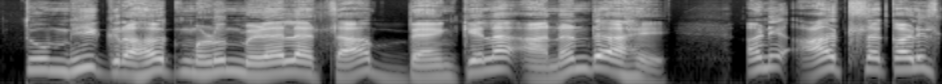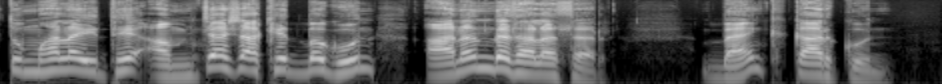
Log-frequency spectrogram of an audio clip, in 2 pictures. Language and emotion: Marathi, happy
